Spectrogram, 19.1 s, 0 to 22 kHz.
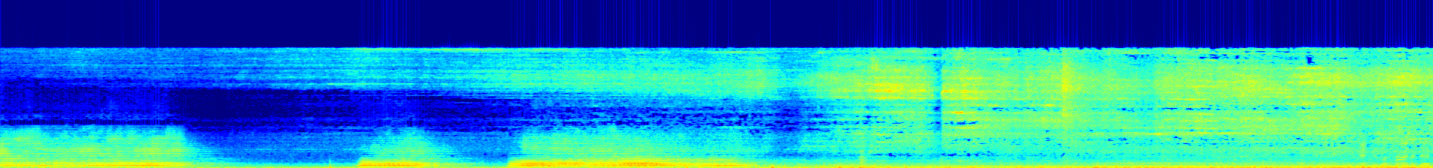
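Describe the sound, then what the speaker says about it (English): A diesel freight train's horn blasts in long sustained tones, then a heavy rumbling passage of rail cars, led by EMD SD45 and SD60 locomotives, builds and continues loudly with clanking and roaring noise. "we got a train coming"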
